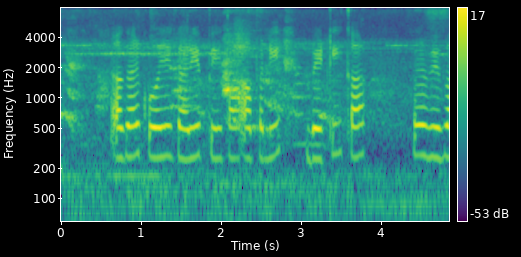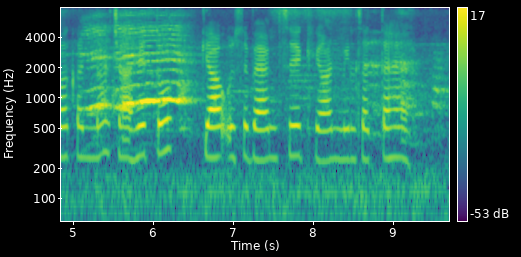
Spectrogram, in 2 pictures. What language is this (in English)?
Hindi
